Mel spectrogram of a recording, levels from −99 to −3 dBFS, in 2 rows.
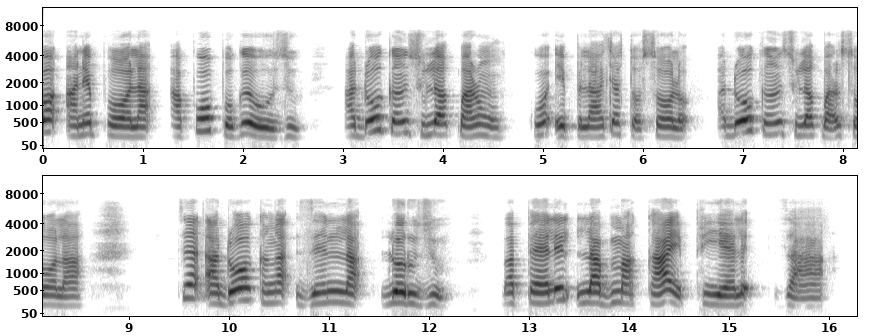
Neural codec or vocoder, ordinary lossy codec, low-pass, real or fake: none; Opus, 64 kbps; 7.2 kHz; real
